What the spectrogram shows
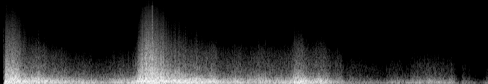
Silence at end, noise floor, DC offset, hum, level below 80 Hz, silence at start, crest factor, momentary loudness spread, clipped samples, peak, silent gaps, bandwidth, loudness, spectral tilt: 0.35 s; -35 dBFS; under 0.1%; none; -18 dBFS; 0.05 s; 10 dB; 24 LU; 2%; 0 dBFS; none; 7.8 kHz; -10 LUFS; -10 dB/octave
